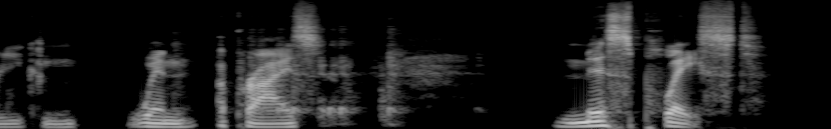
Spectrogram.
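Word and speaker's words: Mysplaced: can win a prize misplaced and that is spelled m-y-s-p-l-a-c-e-d isn't wanting to read it as myspaced yeah yeah is an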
